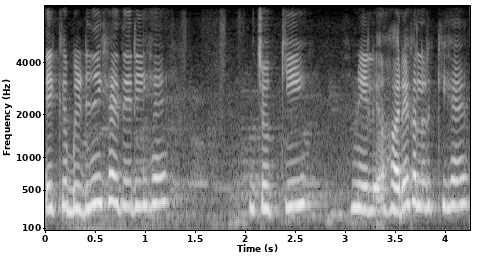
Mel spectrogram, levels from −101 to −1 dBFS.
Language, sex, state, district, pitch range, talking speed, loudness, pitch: Hindi, female, Bihar, Saran, 285-330 Hz, 185 wpm, -16 LUFS, 310 Hz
